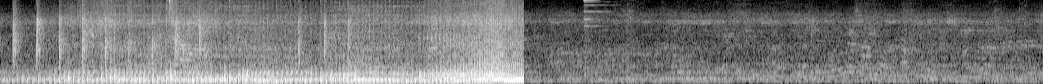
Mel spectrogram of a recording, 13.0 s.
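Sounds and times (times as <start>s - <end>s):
motorcycle engine running hard: 0.0s - 6.6s.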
